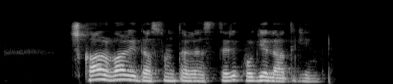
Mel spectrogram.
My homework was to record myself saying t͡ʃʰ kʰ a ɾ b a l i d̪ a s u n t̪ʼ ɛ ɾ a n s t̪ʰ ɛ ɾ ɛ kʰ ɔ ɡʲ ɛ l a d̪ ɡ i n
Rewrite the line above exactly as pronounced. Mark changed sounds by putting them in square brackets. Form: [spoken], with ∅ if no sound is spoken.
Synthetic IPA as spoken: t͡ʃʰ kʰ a ɾ [v] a [ɾ] i d̪ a s u n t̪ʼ ɛ ɾ [ɛ] n s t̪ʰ ɛ ɾ [i] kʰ ɔ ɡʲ ɛ l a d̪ ɡ i n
